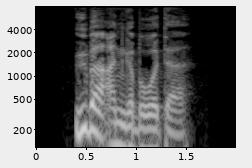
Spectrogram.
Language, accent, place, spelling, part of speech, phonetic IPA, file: German, Germany, Berlin, Überangebote, noun, [ˈyːbɐˌʔanɡəboːtə], De-Überangebote.ogg
- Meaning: plural of Überangebot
